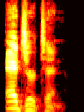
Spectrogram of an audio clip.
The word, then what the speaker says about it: Egerton: Apparently, I mispronounced Taron Egerton's last name. It is, allegedly, supposedly, possibly, maybe, pronounced Taron Egerton.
